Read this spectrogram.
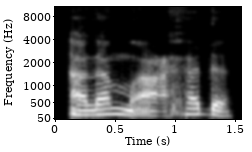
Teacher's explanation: মিম সাকিনের পরে এখানে হামজা হয়েছে গুন্না ছাড়া আমরা স্পষ্ট করে পড়বো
